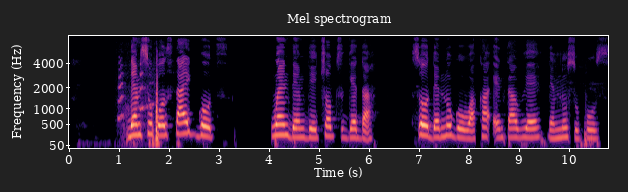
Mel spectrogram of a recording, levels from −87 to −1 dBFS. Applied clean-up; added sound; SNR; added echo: classical method Wiener filter.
